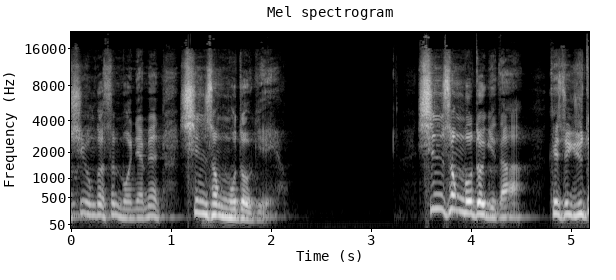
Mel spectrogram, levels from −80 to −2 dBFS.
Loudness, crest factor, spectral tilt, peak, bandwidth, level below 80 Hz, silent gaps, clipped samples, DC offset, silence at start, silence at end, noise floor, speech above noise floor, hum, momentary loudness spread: -17 LUFS; 20 dB; -3 dB/octave; 0 dBFS; over 20 kHz; -68 dBFS; none; under 0.1%; under 0.1%; 0 s; 0 s; -72 dBFS; 54 dB; none; 14 LU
